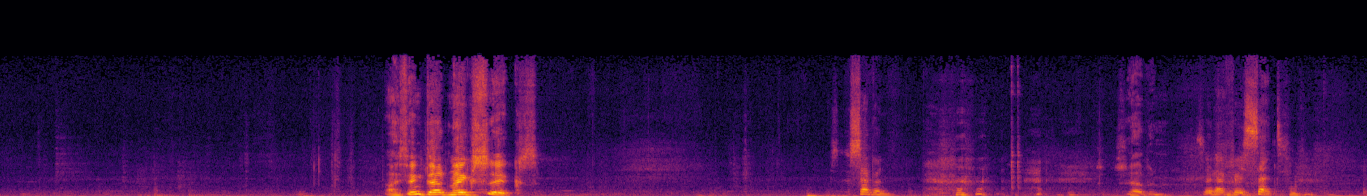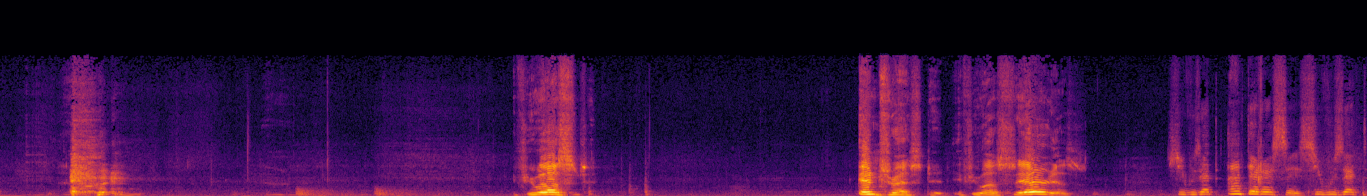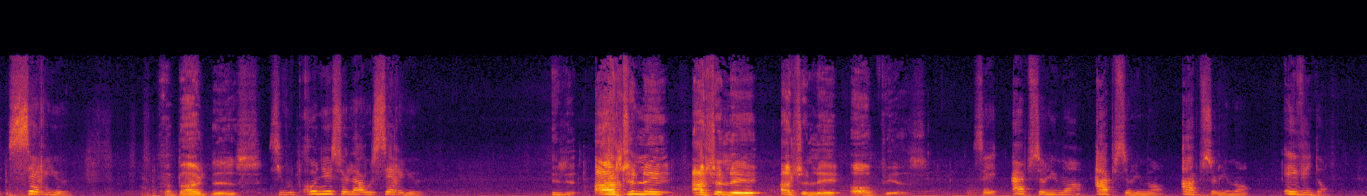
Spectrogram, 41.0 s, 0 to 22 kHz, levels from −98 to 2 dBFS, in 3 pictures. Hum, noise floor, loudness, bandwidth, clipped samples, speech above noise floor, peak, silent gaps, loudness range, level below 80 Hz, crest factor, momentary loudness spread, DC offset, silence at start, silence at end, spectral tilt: none; -55 dBFS; -19 LUFS; 16 kHz; under 0.1%; 36 dB; -2 dBFS; none; 17 LU; -52 dBFS; 20 dB; 25 LU; under 0.1%; 3.85 s; 0.4 s; -4 dB/octave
